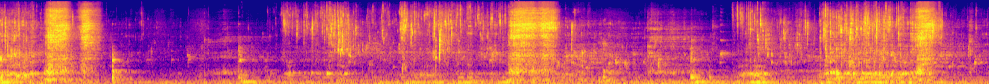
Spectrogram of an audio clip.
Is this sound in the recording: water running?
yes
